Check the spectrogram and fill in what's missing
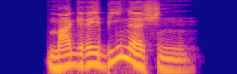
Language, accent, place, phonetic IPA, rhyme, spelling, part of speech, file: German, Germany, Berlin, [maɡʁeˈbiːnɪʃn̩], -iːnɪʃn̩, maghrebinischen, adjective, De-maghrebinischen.ogg
- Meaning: inflection of maghrebinisch: 1. strong genitive masculine/neuter singular 2. weak/mixed genitive/dative all-gender singular 3. strong/weak/mixed accusative masculine singular 4. strong dative plural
